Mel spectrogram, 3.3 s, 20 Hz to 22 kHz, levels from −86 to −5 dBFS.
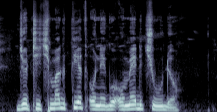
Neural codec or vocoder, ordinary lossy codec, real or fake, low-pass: none; none; real; none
